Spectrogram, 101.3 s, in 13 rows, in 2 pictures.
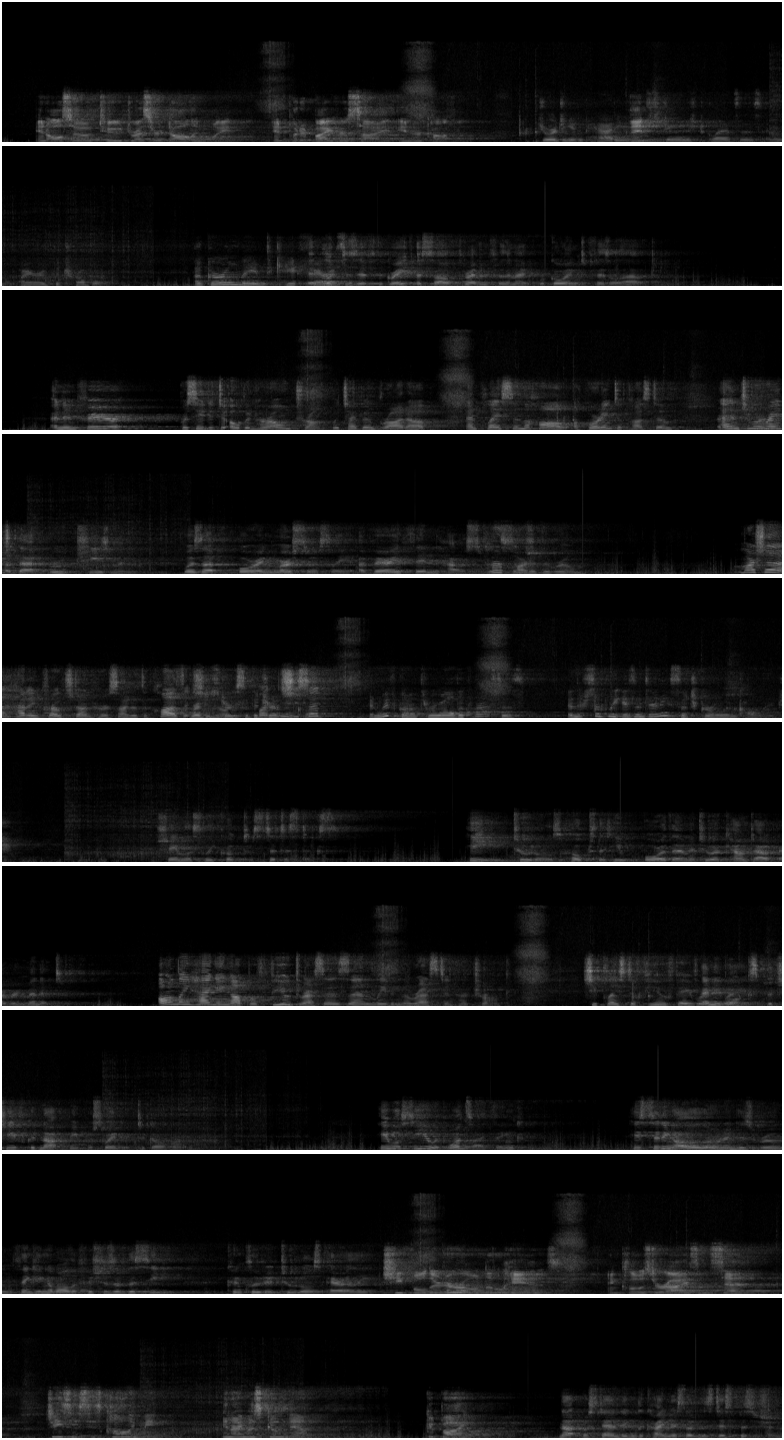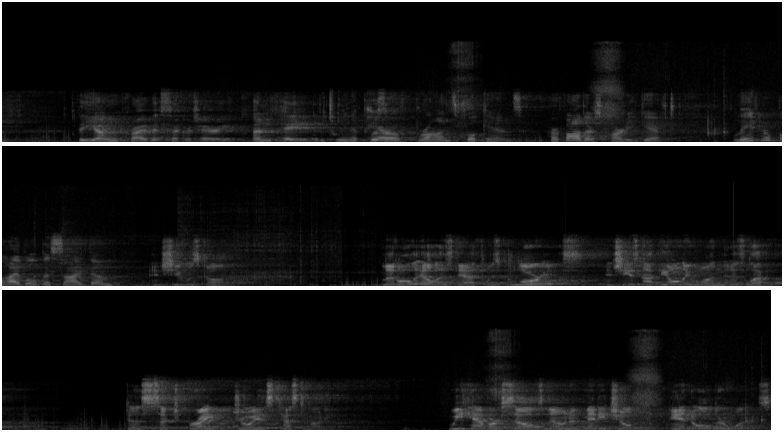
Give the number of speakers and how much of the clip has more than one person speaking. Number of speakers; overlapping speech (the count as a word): four, about 7%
